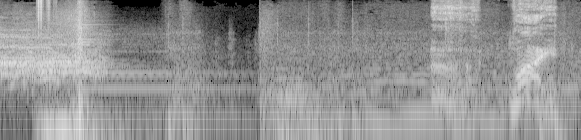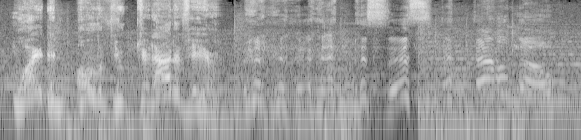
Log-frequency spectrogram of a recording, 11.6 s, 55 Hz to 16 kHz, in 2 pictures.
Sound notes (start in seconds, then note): 4.3 grunts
